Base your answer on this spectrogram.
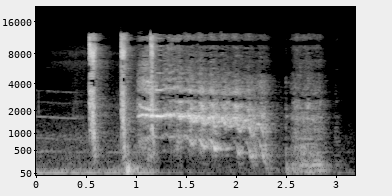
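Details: An 11-month-old colt whinnies: a loud, harmonic neigh that wavers and slides downward over about one and a half seconds, preceded by a few sharp knocks and followed by a short, softer snort-like sound.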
